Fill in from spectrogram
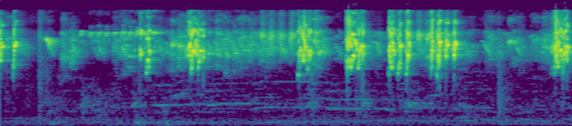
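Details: Juvenile lovebird practising its song, giving irregular scratchy chirps and squeaky bursts at high pitch with uneven gaps, over a faint low background hum.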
